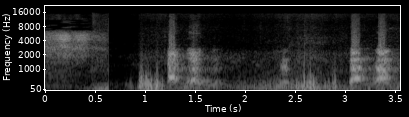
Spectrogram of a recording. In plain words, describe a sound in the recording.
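A dog barks loudly.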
